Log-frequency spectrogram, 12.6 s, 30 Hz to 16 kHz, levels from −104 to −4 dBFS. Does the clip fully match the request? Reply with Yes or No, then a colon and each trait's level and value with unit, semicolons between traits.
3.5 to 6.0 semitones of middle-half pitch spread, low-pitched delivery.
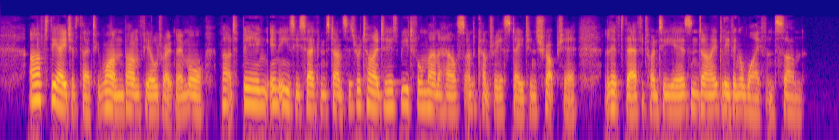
No: average, 2.8 semitones; low, 120 Hz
